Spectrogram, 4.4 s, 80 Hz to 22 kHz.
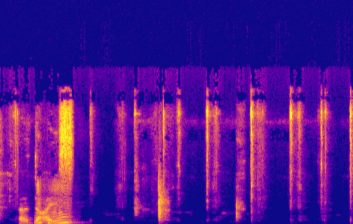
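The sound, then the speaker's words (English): A brief voice, then a knife dicing peeled potatoes on a board into pieces of roughly 1 centimeter (half an inch): about ten crisp, sharp chops in a loose, uneven rhythm, each short and clicky with quiet gaps between. “I'm going to just slice them, dice them really.”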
